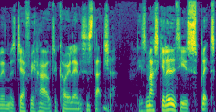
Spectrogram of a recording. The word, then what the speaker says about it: Coriolanus: Now, pronunciation, famously at the National Theatre, Ian McKellen, directed by Peter Hall, they said Coriolanus, didn't they? So in Josie Rourke's production, how are you going to say it? Coriolanus.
